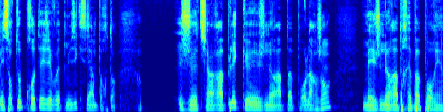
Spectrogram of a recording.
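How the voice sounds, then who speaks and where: A man speaks at a fairly quick pace and medium pitch, his intonation fairly even and his tone dark and mellow, with long, frequent pauses. The recording is very clean, with a silent background and a dry, close sound with no echo. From Gabon, then Paris region from age 5-6. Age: 20s. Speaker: rapper and singer. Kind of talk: casual interview. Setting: studio.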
